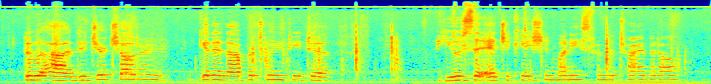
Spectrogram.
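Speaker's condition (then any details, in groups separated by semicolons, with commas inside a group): No condition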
